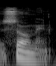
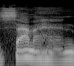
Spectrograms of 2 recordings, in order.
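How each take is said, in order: First: It is said with 'sow' and 'in' sounds. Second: It is said with 'sam' and 'hain' sounds. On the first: The speaker calls it right. "but it's Somain" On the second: The speaker calls it wrong. "it looks like you would pronounce it Samhain"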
